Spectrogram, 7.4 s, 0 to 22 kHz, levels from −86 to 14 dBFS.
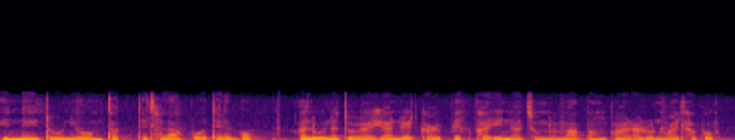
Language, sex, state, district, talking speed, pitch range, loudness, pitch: Mizo, female, Mizoram, Aizawl, 230 wpm, 190-210 Hz, -16 LUFS, 195 Hz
